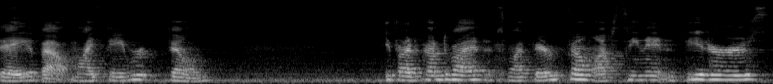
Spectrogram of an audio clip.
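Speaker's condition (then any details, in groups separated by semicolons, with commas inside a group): Disability causing slurred speech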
